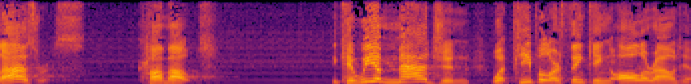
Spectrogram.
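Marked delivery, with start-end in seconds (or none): 0.0-2.0 loud, commanding call with full authority. Retelling how Jesus called to Lazarus before witnesses, in Jesus's loud commanding voice. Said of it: "Jesus speaks with this loud voice".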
